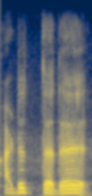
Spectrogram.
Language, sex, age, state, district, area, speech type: Malayalam, female, 60+, Kerala, Palakkad, rural, read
